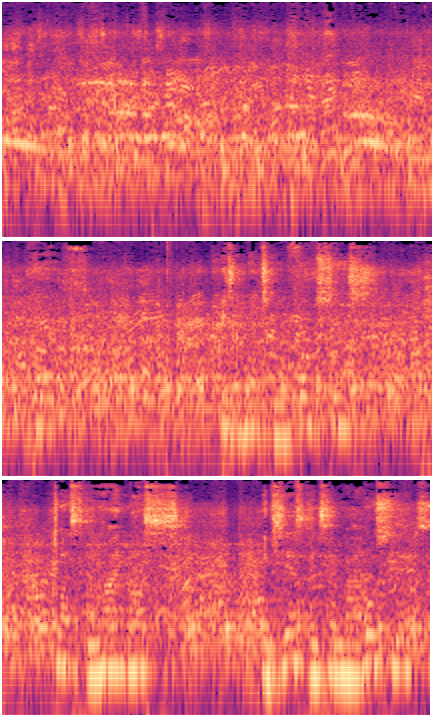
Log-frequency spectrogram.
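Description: Loud electronic dance music plays through big speakers in a large echoing hall.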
